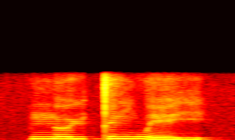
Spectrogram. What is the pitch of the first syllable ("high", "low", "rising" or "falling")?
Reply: high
